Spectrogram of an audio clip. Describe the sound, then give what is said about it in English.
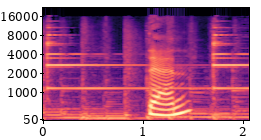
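A bright bell, set up in an office to ring each time an order comes in on Netflix's launch day, rings repeatedly, its sustained metallic tone hanging over a quick run of strikes, with a brief rising voiced exclamation cutting in midway. “The team set up a bell in the office that would go off every time an order came in.”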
